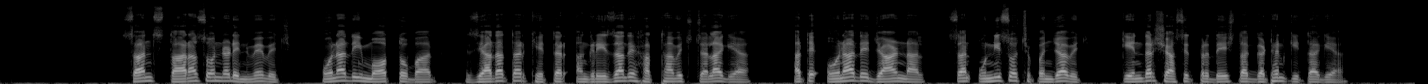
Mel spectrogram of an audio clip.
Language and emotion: Punjabi, neutral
